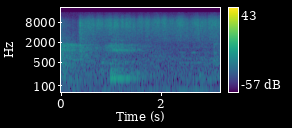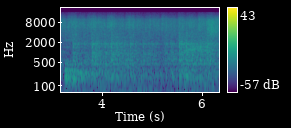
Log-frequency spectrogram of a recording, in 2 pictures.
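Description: A board duster wiping chalk off a chalkboard in long rubbing strokes, a new stroke starting about a second in and another just past three seconds.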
